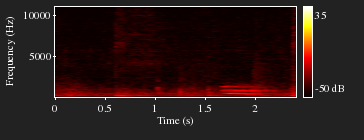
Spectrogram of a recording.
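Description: Near silence: room tone between spoken phrases, with a faint short pitched sound near the end.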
